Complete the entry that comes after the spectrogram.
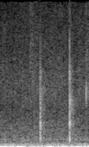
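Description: An Army Painter Fanatic Onyx acrylic paint dropper bottle is shaken, giving three dull, low thumps with no rattle from the mixing ball inside. The ball cannot be heard because the paint is very thick.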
